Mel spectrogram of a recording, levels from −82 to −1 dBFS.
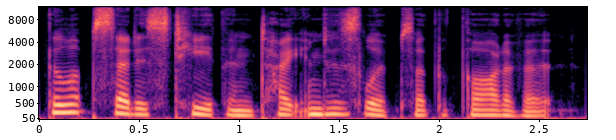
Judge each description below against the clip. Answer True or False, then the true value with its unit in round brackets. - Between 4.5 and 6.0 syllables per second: False (6.2 syllables/s)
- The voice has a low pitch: False (165 Hz)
